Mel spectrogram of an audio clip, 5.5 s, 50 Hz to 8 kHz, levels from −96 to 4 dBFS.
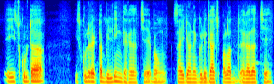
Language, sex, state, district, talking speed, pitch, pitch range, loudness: Bengali, male, Tripura, South Tripura, 175 wpm, 125 Hz, 125-140 Hz, -20 LUFS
